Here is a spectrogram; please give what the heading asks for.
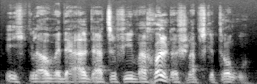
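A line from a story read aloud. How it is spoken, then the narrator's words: Murmur. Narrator (German): murmelte er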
